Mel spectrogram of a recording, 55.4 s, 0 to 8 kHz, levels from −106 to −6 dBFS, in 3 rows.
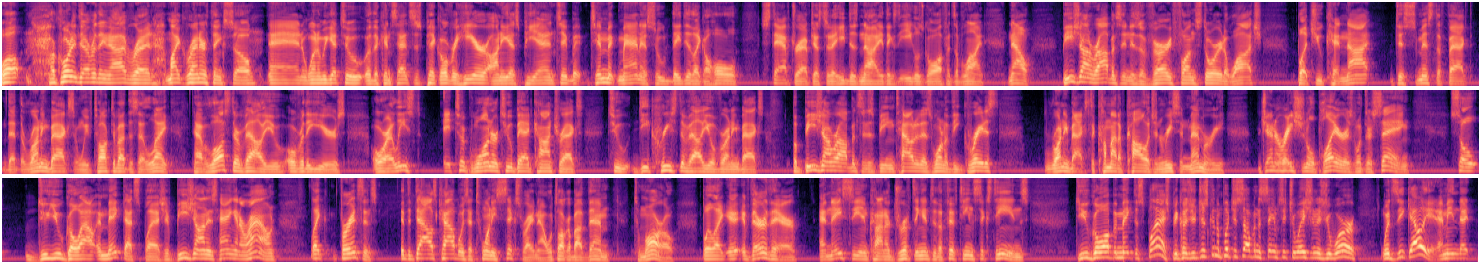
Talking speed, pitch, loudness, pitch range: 215 wpm, 120 Hz, -21 LUFS, 100-135 Hz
